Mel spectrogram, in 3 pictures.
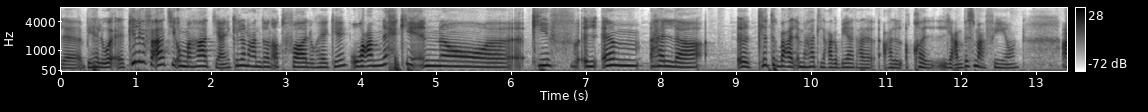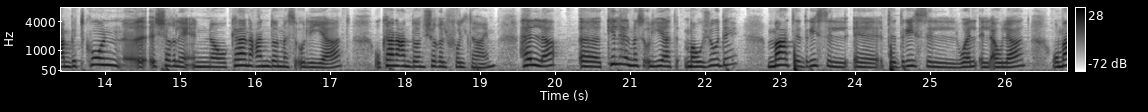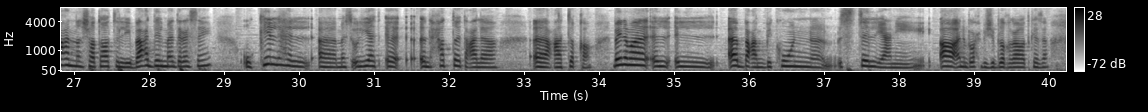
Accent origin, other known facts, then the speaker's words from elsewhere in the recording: Syria; moved away as an adult; now in United States; أنا أصلاً سورية يعني، ودرست فنون جميلة بالشام، بعدين جيت لهون على أمريكا ودرست رسوم متحركة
